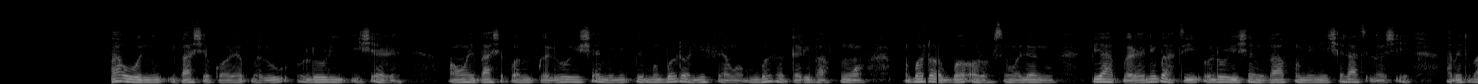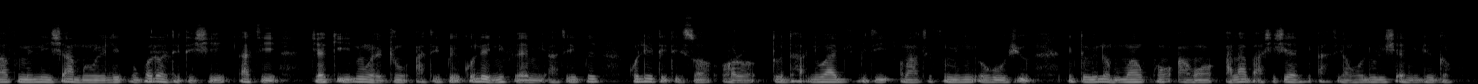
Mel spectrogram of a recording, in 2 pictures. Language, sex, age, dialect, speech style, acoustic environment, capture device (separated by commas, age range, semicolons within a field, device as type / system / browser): Yoruba, female, 18-24, Nigeria - Lagos Yoruba, relaxed; happy, nature; people talking, mobile / Linux / Chrome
